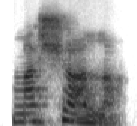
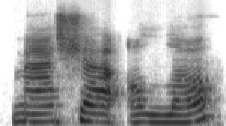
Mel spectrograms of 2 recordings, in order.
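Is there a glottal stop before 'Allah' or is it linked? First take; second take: linked; glottal stop. First: Masha and Allah run together without a stop. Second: A glottal stop separates masha and Allah. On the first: It is how people actually say it. "as if the hamza does not exist" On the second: It follows the written form exactly. "if you want to read it uh, correctly, you would say"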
